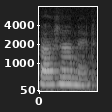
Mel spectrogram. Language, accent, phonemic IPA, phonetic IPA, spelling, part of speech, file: Armenian, Eastern Armenian, /bɑʒɑˈnel/, [bɑʒɑnél], բաժանել, verb, Hy-բաժանել.ogg
- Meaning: 1. to divide 2. to separate 3. to give out, distribute, dole out 4. to divorce (to legally dissolve a marriage between two people)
